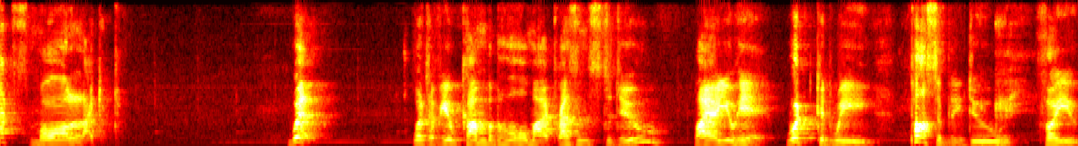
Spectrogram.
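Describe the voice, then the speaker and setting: A put-on character voice at middle pitch moves at a fairly slow pace. Long pauses come often. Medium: actual play. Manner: pompous.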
